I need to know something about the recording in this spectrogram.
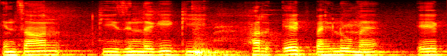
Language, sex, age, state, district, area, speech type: Urdu, male, 18-30, Bihar, Araria, rural, spontaneous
